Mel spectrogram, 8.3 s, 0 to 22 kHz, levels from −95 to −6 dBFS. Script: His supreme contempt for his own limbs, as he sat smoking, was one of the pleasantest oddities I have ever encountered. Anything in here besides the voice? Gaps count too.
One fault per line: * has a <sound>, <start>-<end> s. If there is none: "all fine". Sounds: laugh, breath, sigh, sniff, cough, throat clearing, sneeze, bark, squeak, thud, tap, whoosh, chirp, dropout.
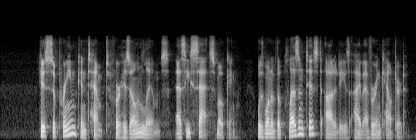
all fine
